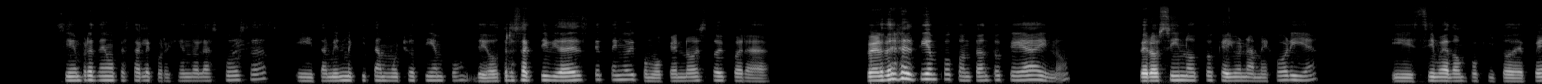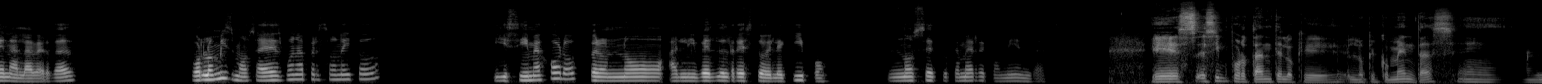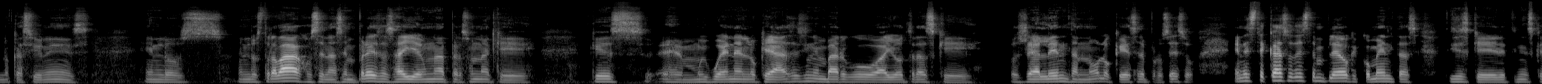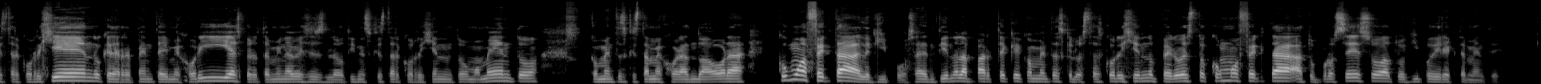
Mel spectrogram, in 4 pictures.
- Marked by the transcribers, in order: other background noise; laughing while speaking: "otras"; laughing while speaking: "perder"; "ralentan" said as "realentan"
- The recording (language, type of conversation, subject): Spanish, advice, ¿Cómo puedo decidir si despedir o retener a un empleado clave?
